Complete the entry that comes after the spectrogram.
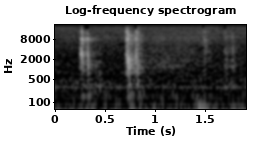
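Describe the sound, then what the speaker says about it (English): Computer keyboard typing, a few separate key taps in a quiet room, close and fairly soft with gaps between strokes. "we could just type in Candide"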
